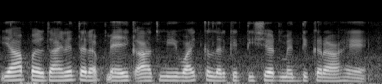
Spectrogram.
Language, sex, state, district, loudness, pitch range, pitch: Hindi, female, Arunachal Pradesh, Papum Pare, -15 LUFS, 175-190 Hz, 180 Hz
